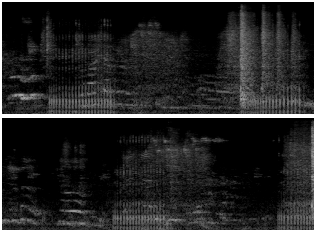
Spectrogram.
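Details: A male pet dog snoring while asleep: loud, fluttering, rattly snores every few seconds, with quieter breath sounds in between.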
